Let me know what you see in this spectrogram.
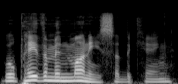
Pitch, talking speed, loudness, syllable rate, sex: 145 Hz, 235 wpm, -15 LUFS, 5.2 syllables/s, male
